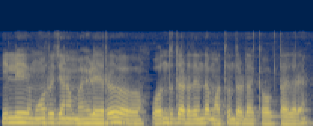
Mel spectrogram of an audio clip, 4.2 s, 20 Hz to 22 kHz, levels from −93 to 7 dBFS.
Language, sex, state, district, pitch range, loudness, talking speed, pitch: Kannada, male, Karnataka, Koppal, 120-140 Hz, -12 LUFS, 145 wpm, 130 Hz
